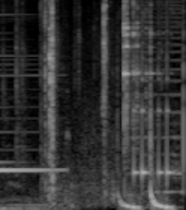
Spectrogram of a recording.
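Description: Two-tone electronic doorbell chime ringing out and fading away, with a brief click partway through. Near the end, electronic music with a heavy bass beat starts.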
